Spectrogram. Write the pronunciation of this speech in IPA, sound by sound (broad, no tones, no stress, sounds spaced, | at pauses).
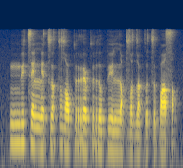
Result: mː y t͡s e lː ɪ t͡s u k zˤ o p r ə˞ p r u p y lː e p zˤ u d o k o t͡s o p a sˤ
